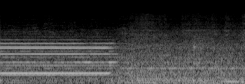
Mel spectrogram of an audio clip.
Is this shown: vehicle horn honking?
yes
